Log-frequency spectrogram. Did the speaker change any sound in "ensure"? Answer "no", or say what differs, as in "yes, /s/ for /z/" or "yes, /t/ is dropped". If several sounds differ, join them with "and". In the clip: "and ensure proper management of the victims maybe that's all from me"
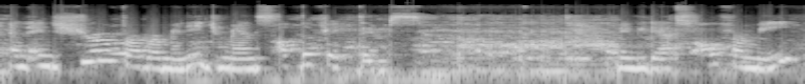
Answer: no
